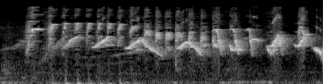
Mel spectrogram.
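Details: White-rumped shama mating song to boost breeding urge: continuous fast, bright warble of repeated rising and falling whistled notes with a buzzy edge.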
